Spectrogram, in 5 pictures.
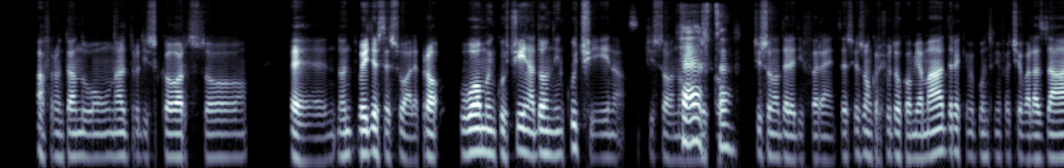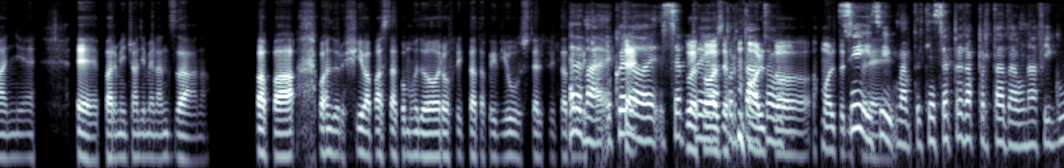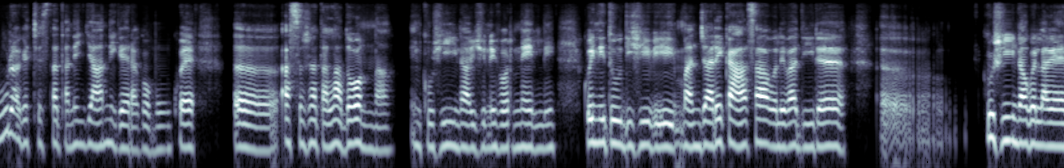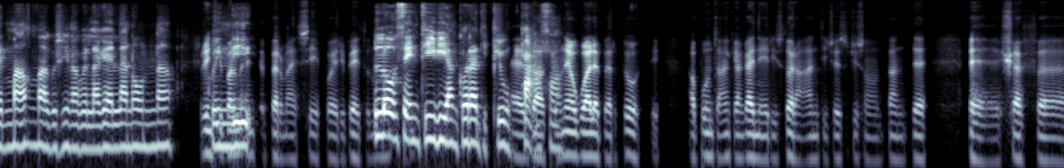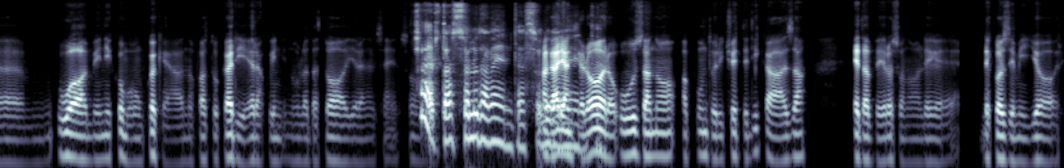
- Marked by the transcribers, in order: other background noise; "cioè" said as "ceh"; laughing while speaking: "molto"; chuckle; tapping; drawn out: "uhm"; "cioè" said as "ceh"
- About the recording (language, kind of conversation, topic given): Italian, podcast, Che cosa significa davvero per te “mangiare come a casa”?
